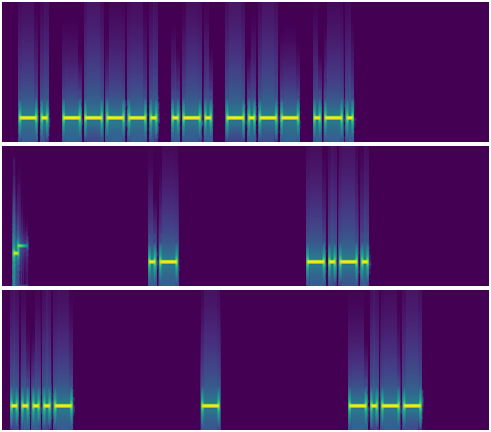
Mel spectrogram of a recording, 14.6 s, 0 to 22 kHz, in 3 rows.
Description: Morse code, heard as a keyed tone, about 22 wpm, spaced as for 9 wpm, 700 Hz. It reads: N9RYR AC4TY
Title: USA Call Signs - 5 Characters - 8x Character Spacing - 22wpm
